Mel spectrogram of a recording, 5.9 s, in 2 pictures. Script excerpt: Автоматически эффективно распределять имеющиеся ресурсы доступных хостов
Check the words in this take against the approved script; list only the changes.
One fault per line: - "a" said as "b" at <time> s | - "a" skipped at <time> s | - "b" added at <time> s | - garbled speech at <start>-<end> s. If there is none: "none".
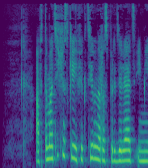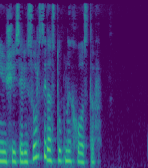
none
